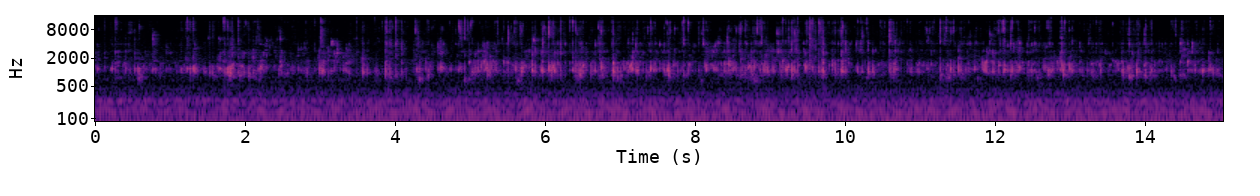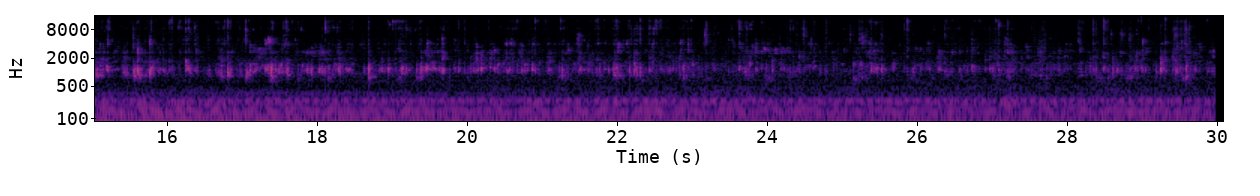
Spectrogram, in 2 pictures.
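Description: Small tabletop waterfall fountain made from a broken vase, running: water trickling and pattering steadily from several spouts into the foamy basin below, over a faint steady low hum.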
